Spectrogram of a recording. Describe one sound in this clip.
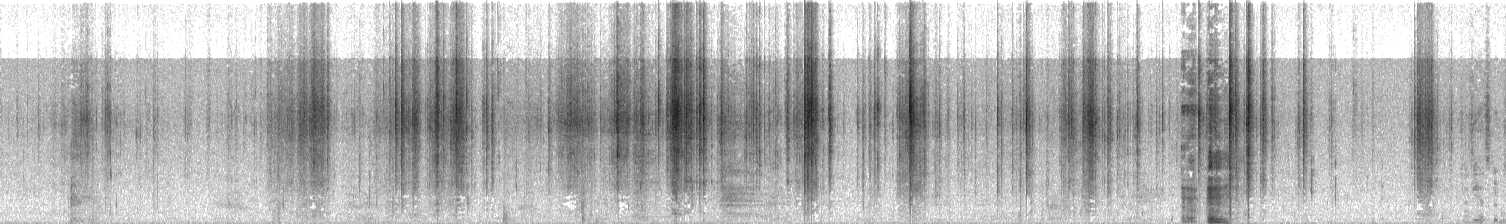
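Metal carabiners clink and scrape against a steel cable close by.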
